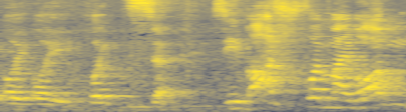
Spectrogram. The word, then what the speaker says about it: Holz: You'll find that OL in Bavarian is always pronounced like a oi, oi, oi, Holz.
